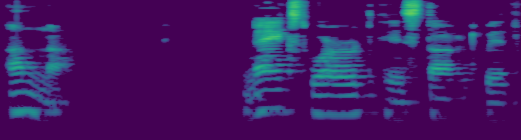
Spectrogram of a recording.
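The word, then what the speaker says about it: Анна: So Anna, actually this letter it's not H, it's pronounced like N. So this word pronounced Anna.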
